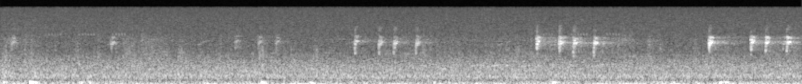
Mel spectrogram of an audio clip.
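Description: Faint bird chirps: short, high calls in quick clusters of three to five, the clusters coming every one to two seconds over a soft background hiss. A brief low thump sounds just after the start.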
